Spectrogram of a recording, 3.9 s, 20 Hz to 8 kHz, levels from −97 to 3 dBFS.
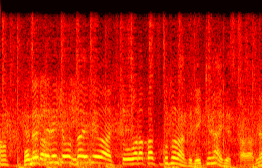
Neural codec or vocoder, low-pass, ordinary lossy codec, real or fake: codec, 16 kHz in and 24 kHz out, 1 kbps, XY-Tokenizer; 7.2 kHz; none; fake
